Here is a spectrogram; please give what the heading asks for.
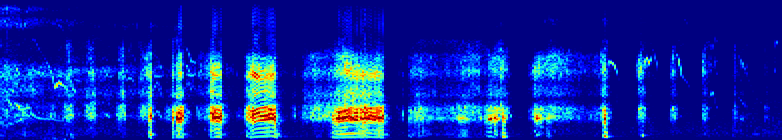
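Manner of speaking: loud maniacal cackle; booming evil laugh; villain laugh. Acted. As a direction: cackle like a madman bursting in. Villain entering, wild cackle.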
